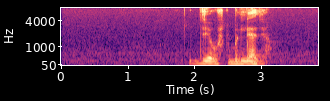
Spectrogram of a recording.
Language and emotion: Russian, angry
